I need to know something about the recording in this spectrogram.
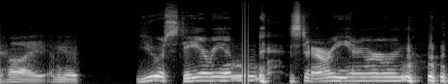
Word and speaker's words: Astarion: I would Clearly you pronounce don't it know. Baldarian. You're the Baldarians, you? Astarion the Baldarian.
